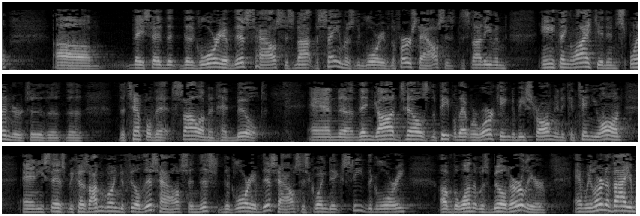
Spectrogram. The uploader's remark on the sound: Ketha Heights Baptist Church ~ Live Broadcast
